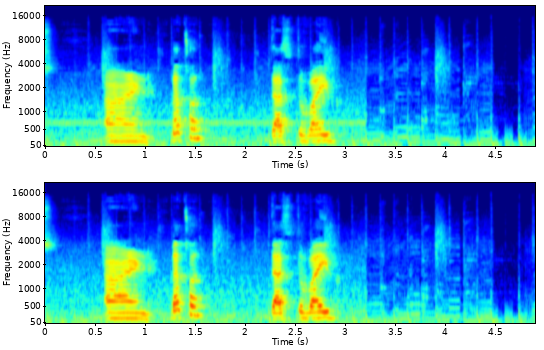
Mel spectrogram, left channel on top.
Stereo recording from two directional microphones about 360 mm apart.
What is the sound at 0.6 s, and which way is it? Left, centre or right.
Speech, centre.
